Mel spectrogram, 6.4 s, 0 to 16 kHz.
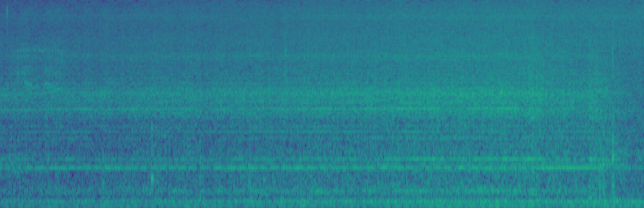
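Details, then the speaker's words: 2014 Jeep Cherokee rear electric parking brake put in service mode via the display: steady low motor whir with a faint whine, rising slightly as the actuators retract normally, ready for a pad and rotor job. "As you can hear it, it's retracting the pistons right"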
